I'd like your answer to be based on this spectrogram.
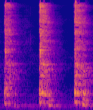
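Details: Dry cough, discussed as a primary coronavirus symptom: three short, forceful coughs in quick succession from an adult, with faint steady hum behind.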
